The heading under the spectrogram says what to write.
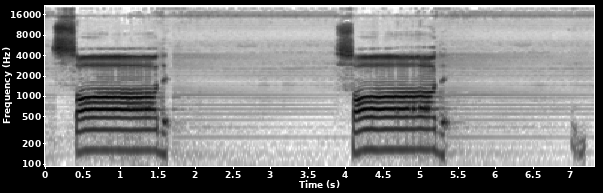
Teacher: شین شین، صاد، زبان کی نوک اور دونوں دانتوں کے اندرونی کناروں سے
